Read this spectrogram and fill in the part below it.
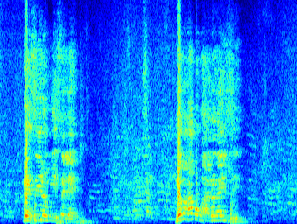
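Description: A man speaks loudly and with emphasis into a microphone over a loudspeaker, in a room that echoes.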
